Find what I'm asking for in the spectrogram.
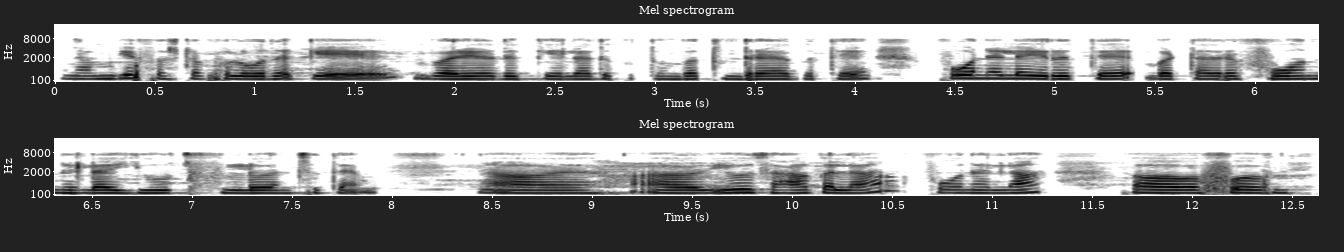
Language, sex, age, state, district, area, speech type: Kannada, female, 18-30, Karnataka, Mysore, urban, spontaneous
